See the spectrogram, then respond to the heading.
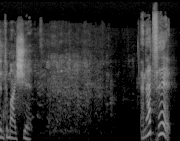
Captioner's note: audience laughs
